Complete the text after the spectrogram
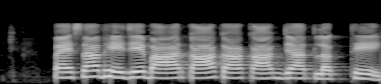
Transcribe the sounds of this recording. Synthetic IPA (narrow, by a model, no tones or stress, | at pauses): pɛːsabʱeːd͡ʒebaːɦɾkakakaːɡd͡ʒaːt̪ləɡ̚t̪ʰeː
